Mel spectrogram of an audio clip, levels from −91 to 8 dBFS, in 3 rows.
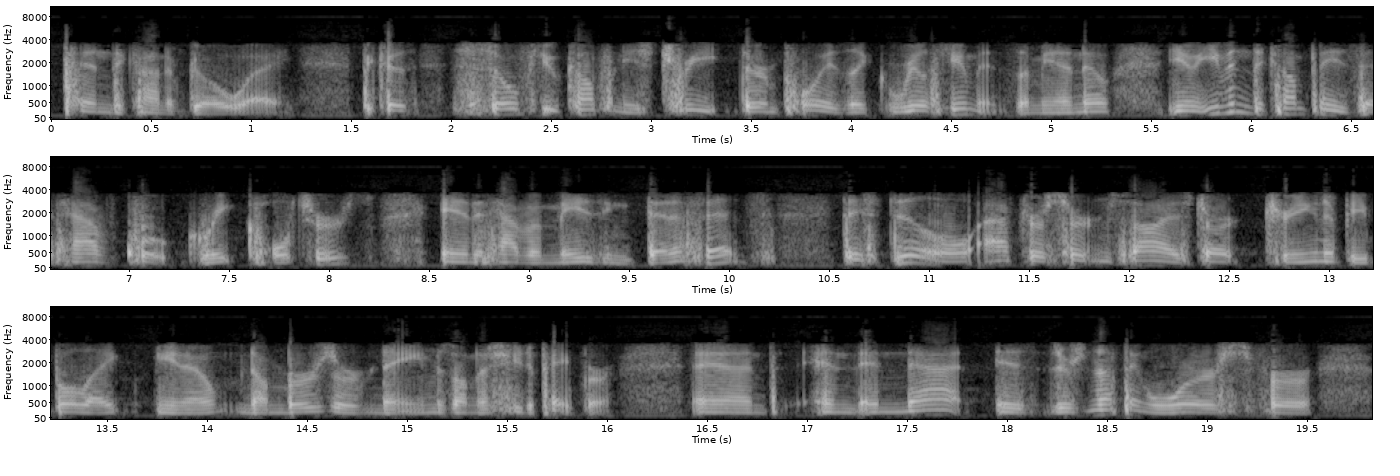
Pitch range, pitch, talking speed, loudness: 105-115 Hz, 110 Hz, 195 wpm, -25 LUFS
